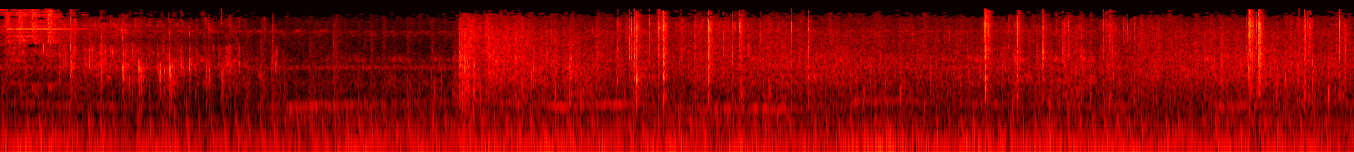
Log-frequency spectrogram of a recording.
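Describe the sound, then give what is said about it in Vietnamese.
Rocks fall down a cliff at night, giving a quiet, continuous gritty rush, like pouring rubble, with scattered sharp clicks and small impacts that become denser after the first few seconds. “Tiếng đá rơi xuống vách núi trong đêm tối.”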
